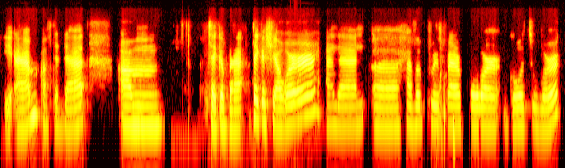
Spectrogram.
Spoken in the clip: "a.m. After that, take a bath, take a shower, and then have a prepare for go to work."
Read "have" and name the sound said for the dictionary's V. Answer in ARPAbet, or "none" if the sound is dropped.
V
